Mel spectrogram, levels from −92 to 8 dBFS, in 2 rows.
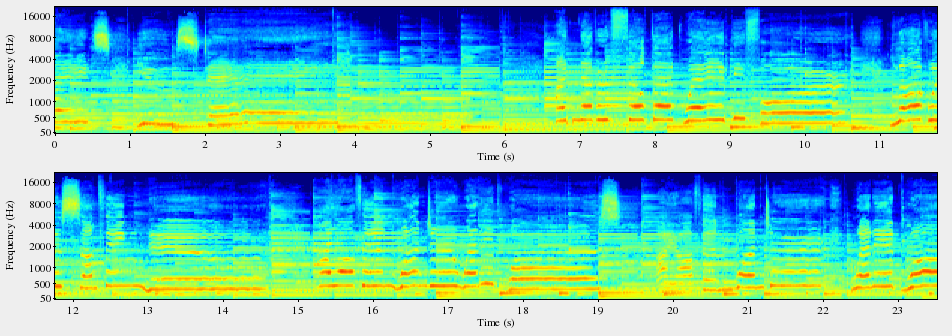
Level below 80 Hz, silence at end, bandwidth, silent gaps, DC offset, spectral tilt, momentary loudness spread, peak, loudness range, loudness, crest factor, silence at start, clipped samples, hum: -56 dBFS; 0 s; over 20 kHz; none; under 0.1%; -5 dB/octave; 9 LU; -2 dBFS; 5 LU; -18 LUFS; 14 dB; 0 s; under 0.1%; none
